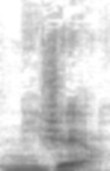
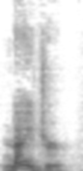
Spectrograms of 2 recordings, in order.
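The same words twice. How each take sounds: First: It is said with the French-style pronunciation. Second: It is said with the American English pronunciation. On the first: "it's actually a country that speaks French, and I believe you pronounce it Niger" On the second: "that's how we pronounce it"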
